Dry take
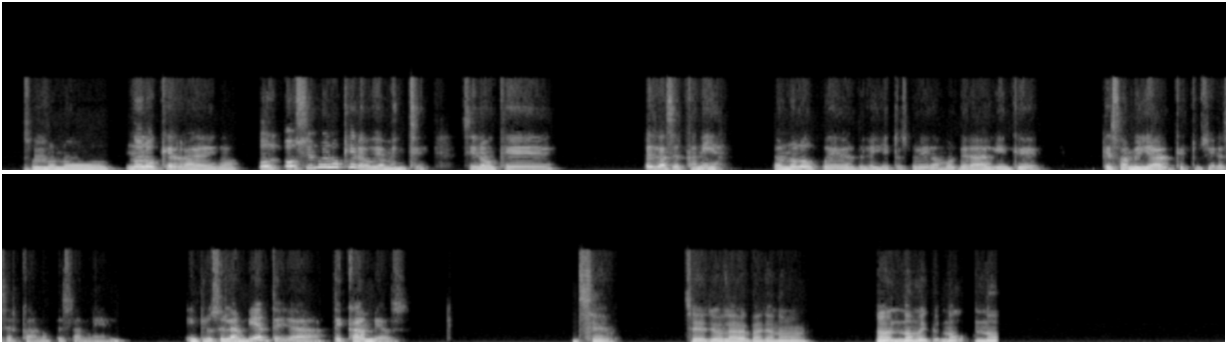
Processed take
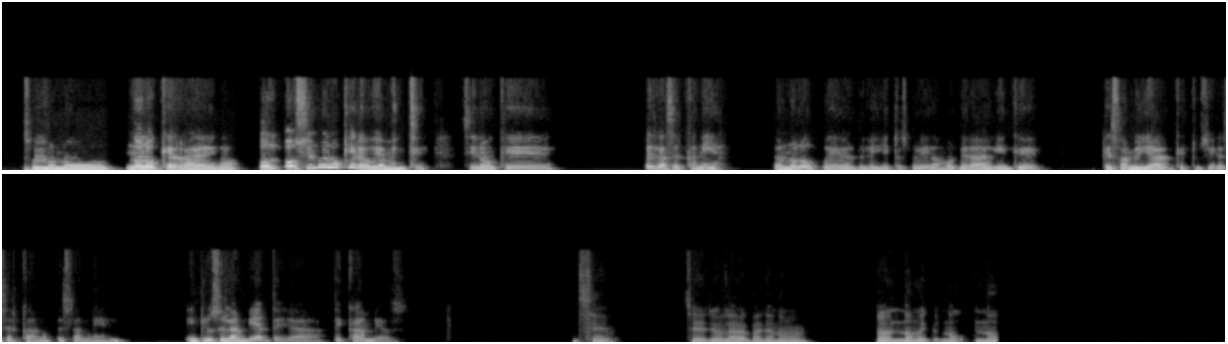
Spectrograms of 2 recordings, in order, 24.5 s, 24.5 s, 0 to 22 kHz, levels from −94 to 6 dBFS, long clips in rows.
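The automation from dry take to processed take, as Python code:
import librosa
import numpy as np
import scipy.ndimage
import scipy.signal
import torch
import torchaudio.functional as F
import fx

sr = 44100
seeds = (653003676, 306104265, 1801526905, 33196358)

y = fx.gain(x, sr, db=fx.line((3.87, 0.5), (4.69, -6.0), (14.41, -6.0), (15.17, -17.0)))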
